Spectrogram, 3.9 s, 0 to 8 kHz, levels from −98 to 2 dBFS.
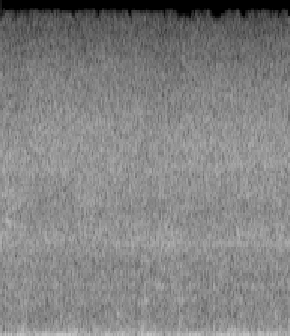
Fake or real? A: fake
